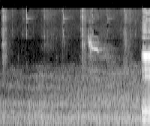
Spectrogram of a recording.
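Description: A few short, faint bird chirps over a low steady background hum, with a man's voice starting again near the end.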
